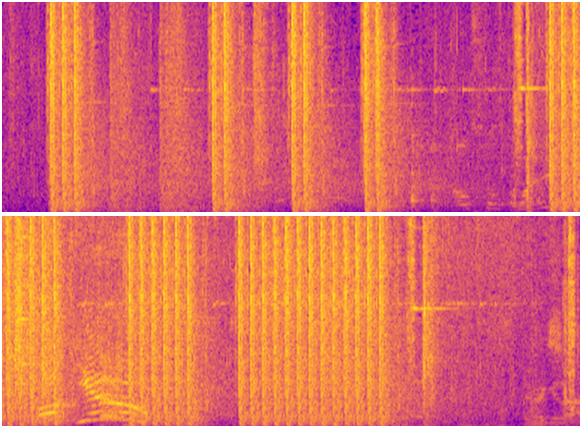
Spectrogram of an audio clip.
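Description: Rifle shots fire in rapid bursts, loud and close.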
